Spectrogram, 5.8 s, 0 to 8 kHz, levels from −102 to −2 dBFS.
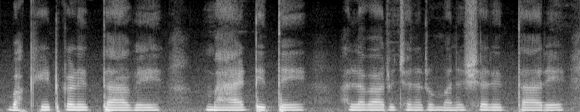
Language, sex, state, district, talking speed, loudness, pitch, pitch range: Kannada, female, Karnataka, Koppal, 70 wpm, -18 LUFS, 185 Hz, 180-185 Hz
